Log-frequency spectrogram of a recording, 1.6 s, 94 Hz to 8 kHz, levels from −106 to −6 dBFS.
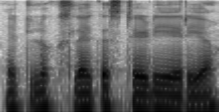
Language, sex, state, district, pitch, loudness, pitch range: English, male, Karnataka, Bangalore, 100 Hz, -13 LUFS, 95-105 Hz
